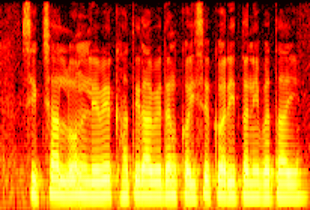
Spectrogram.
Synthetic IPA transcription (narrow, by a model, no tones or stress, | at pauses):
sik̚t͡ʃʰalonleʋekʰat̪iɾabed̪ənkəjsekəɾit̪ənibət̪aj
